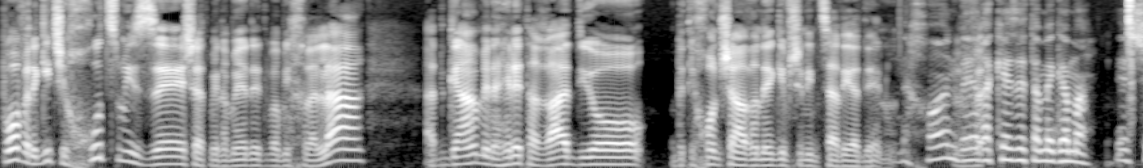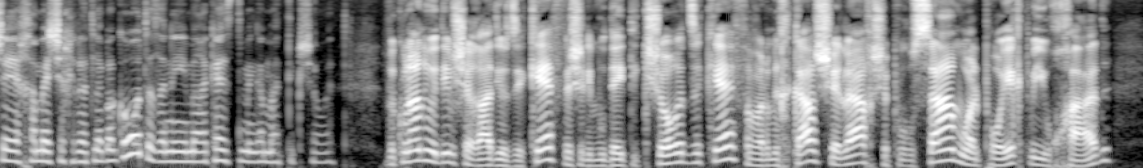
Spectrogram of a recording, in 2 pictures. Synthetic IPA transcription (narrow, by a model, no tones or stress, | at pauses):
po̞venaɡid̪ʃeχut͡smize̞ʃeatme̞lame̞d̪etbemiχlala | ʔa̰tɡamːe̞naɦe̞le̞thaʁadjo̞ | betiχo̞nʃaaʁane̞ɡe̞vʃenimt͡salejade̞nṵnaχo̞nveʁakezethameɡamajeʃχameʃjeχidotlebaɡʁutazanimeʁakezetmeɡamat̪ːikʃoʁet | vekulanujo̞dimʃeʁadjo̞zɛkefveʃelimude̞jtikʃo̞ʁetzekefavalameχkaʁʃe̞laχʃepuʁsamualpʁo̞jektbejuχad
